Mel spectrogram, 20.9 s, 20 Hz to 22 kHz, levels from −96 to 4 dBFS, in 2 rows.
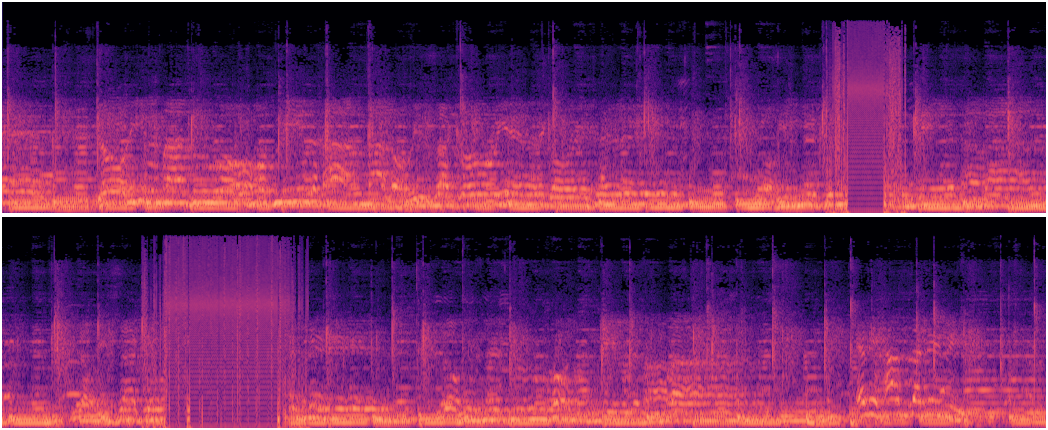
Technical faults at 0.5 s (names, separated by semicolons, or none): none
